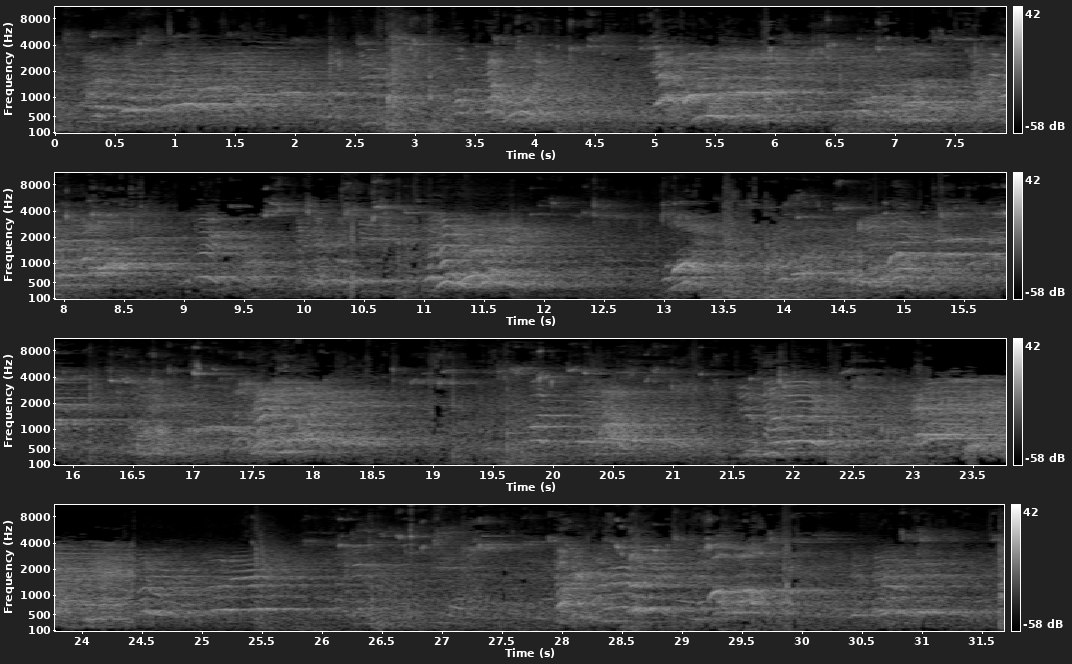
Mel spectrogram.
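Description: Indoor men's volleyball rally sounds echoing in a large gym: the ball being struck on serves, sets and spikes and landing on the hardwood court, amid players' shouts and spectators' voices.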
